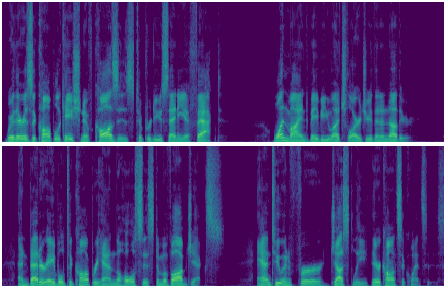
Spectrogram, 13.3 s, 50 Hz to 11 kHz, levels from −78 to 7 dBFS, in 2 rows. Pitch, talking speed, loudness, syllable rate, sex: 130 Hz, 160 wpm, -21 LUFS, 5.4 syllables/s, male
